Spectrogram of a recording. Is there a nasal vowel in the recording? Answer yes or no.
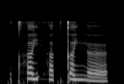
no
